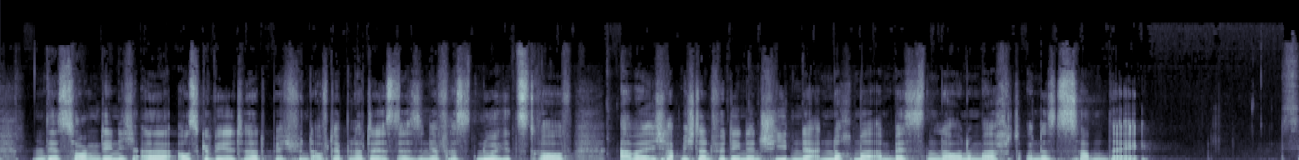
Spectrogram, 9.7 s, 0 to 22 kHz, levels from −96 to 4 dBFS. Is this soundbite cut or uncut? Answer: cut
